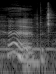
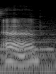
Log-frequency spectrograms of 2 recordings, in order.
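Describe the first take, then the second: First: The word begins with an audible H sound. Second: The word begins with a vowel, no H sound. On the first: This is how it is said in Australia. "in Australia it's herb. We pronounce the H" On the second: This is how it is said in the United States. "in the States it's um it's herb"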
